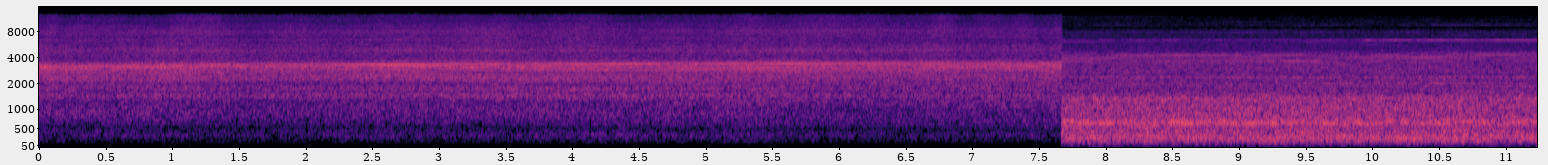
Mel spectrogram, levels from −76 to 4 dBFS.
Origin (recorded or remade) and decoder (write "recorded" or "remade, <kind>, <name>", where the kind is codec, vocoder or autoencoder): recorded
